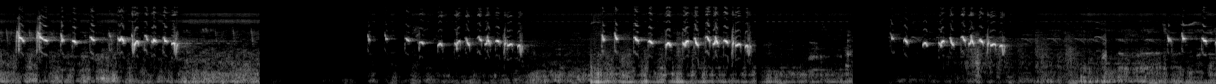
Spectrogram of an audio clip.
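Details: Lively, talkative blue-winged leafbird song used as a tutor for other songbirds; rapid warbled and slurred whistled phrases lasting one to two seconds, repeated after short silences, with some low hum in the background.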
